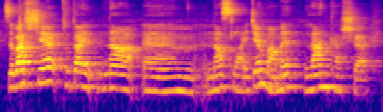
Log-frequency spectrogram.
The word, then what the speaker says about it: Lancashire: Zobaczcie, tutaj na slajdzie mamy Lancashire. To nie jest Lancashire, tak jak na przykład we Władcy Pierścieni, tak? Mówią Shire. Natomiast w brytyjskim angielskim tak się tego nie wymawia. Mówimy Lancashire. Nie Lancashire. Pendle Hill in Lancashire.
